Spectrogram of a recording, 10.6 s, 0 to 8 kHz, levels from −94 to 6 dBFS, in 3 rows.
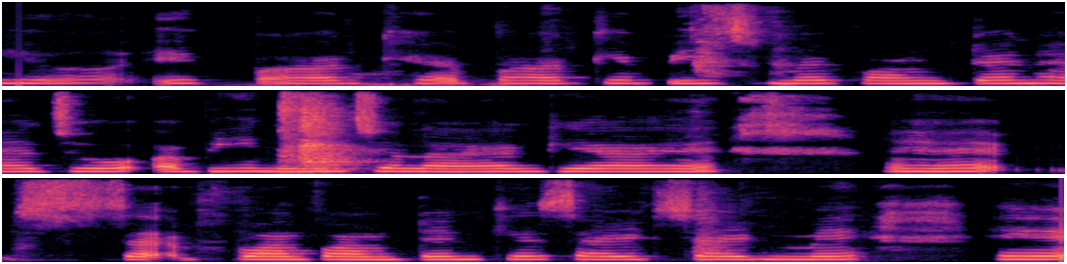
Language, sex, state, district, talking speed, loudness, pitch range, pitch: Hindi, female, Chhattisgarh, Bastar, 135 wpm, -22 LUFS, 275-290 Hz, 280 Hz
